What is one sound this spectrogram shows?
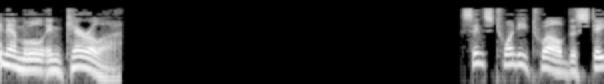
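A middle-aged woman speaks clearly, close to a microphone.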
